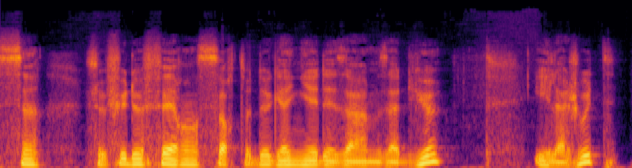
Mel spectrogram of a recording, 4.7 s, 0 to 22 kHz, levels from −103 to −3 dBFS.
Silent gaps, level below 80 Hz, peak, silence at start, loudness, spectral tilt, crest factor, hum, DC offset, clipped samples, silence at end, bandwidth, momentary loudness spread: none; -42 dBFS; -4 dBFS; 0 s; -18 LUFS; -6.5 dB/octave; 16 dB; none; under 0.1%; under 0.1%; 0.15 s; 9 kHz; 7 LU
